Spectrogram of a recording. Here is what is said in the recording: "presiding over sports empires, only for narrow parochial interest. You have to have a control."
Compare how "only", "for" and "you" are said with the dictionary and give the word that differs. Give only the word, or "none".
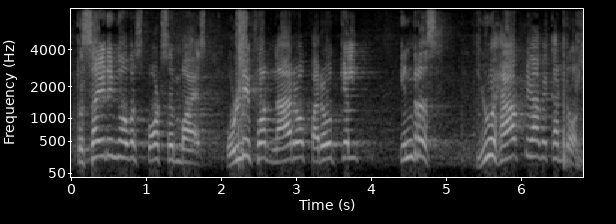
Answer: only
